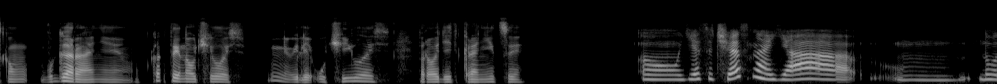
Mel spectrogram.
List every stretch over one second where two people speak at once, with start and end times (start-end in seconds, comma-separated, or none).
none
